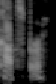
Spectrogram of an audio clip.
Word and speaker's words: Kotspur: In English, it would be Casper, but he pronounced it Kotspur.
